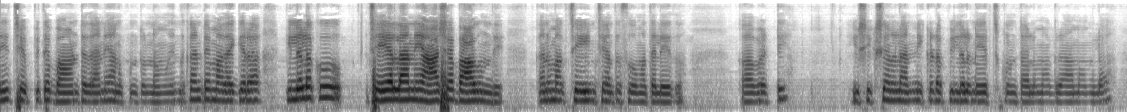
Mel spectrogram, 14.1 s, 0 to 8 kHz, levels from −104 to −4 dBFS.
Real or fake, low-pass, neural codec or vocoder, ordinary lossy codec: fake; 7.2 kHz; vocoder, 24 kHz, 100 mel bands, Vocos; MP3, 48 kbps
